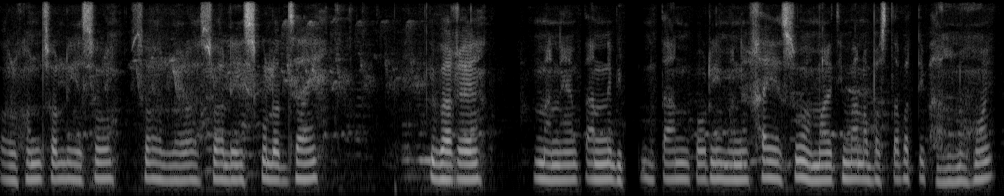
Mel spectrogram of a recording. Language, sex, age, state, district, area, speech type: Assamese, female, 30-45, Assam, Barpeta, rural, spontaneous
